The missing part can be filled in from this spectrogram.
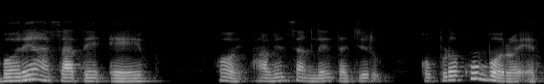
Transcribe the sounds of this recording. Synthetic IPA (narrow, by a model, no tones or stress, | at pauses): bʱɔɾɛ̃asat̪ɛ̃ɛp | hɔja̰ʋɛ̃nsãŋɡlɛt̪at͡ɕiɾ | kɔpɽɔkʰuːpbʱɔɾɔɛ̰t̪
